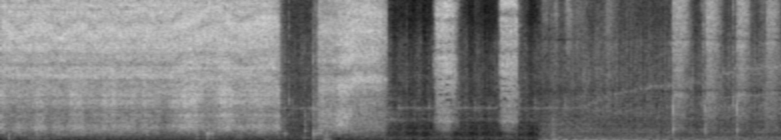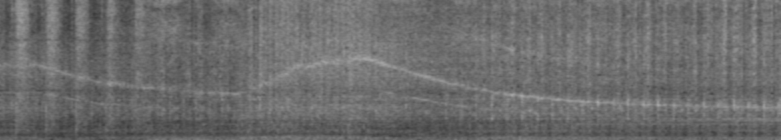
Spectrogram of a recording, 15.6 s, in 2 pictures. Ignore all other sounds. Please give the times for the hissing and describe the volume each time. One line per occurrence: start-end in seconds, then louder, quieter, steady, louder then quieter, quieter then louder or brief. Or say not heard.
0.0-15.5 quieter.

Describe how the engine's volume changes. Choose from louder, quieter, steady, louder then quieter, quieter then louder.
louder.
